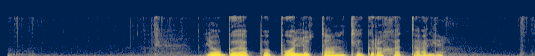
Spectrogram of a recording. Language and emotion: Russian, sad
